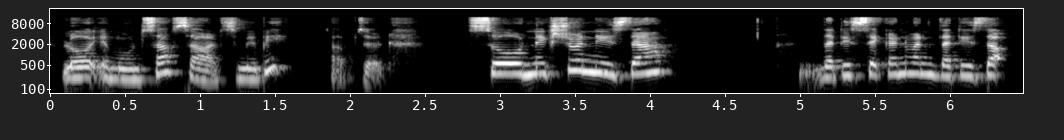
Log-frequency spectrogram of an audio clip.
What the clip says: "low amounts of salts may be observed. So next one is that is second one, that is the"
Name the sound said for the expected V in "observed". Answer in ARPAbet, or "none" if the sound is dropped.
none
